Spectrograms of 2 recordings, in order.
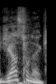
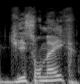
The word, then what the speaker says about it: Jeselnik: Because it's pronounced exactly the same way it's spelled, I think.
